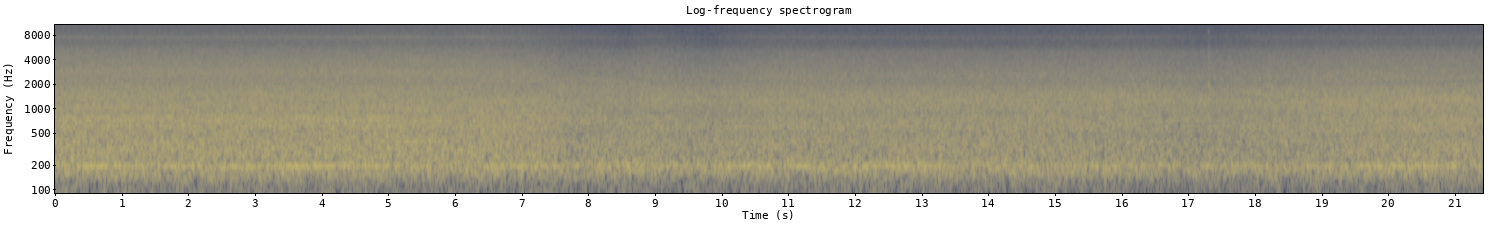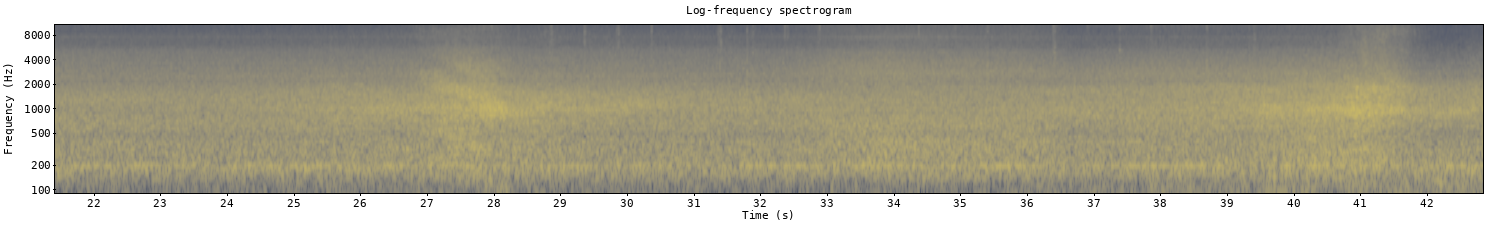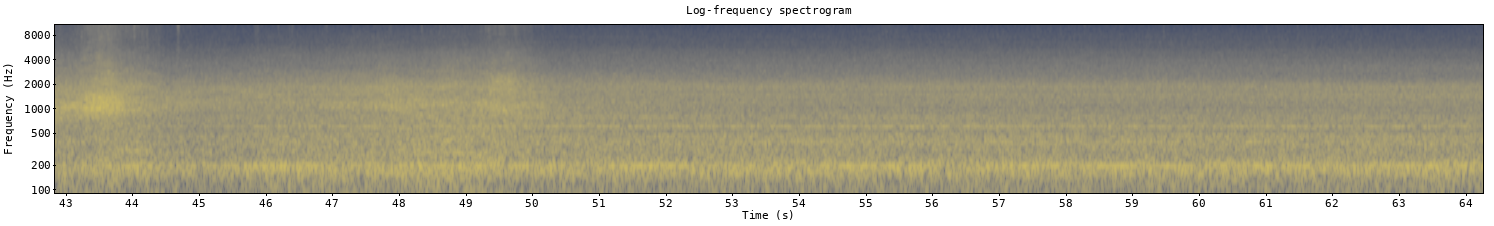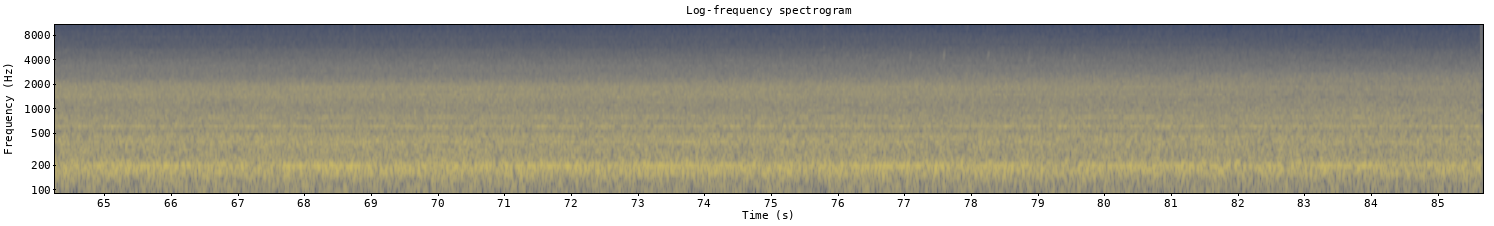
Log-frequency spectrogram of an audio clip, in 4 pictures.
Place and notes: Newington Rd, Newcastle upon Tyne, UK - Industrial units
Walking Festival of Sound
13 October 2019
Industiral units, electrical noise/hum, 3 in a row.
